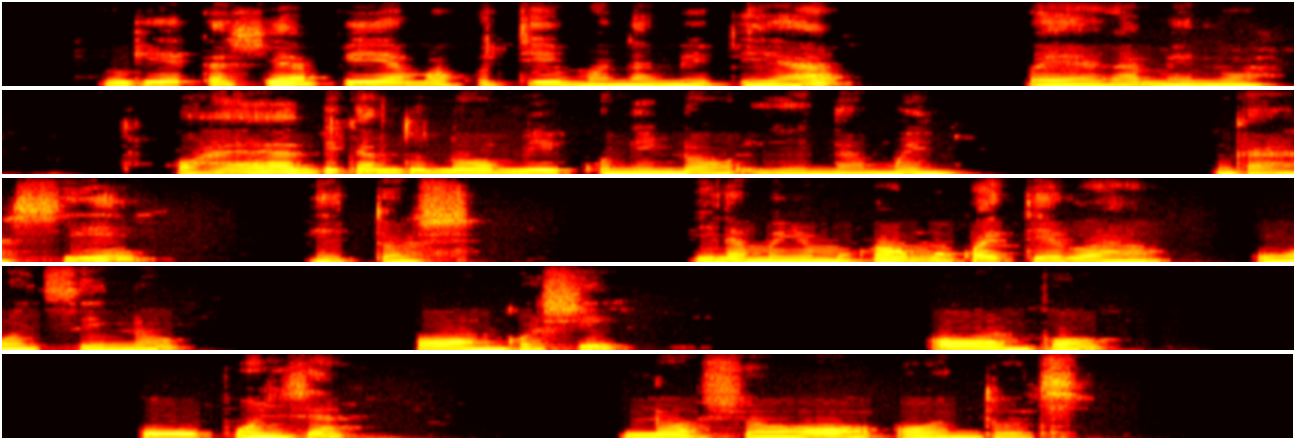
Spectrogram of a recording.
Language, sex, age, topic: Oshiwambo, male, 25-35, finance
